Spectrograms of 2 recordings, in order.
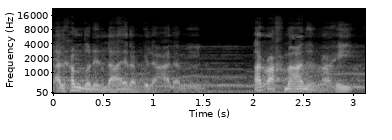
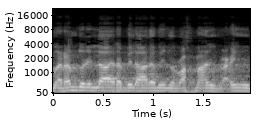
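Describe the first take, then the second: First: It is recited slowly with pauses between phrases. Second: It is recited quickly in one breath.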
